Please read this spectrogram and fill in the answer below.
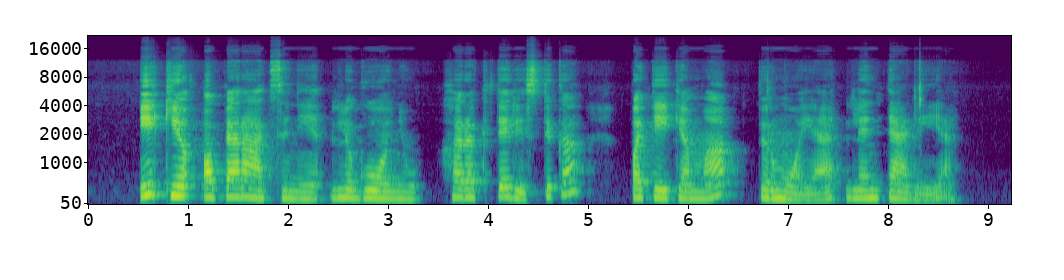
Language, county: Lithuanian, Marijampolė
